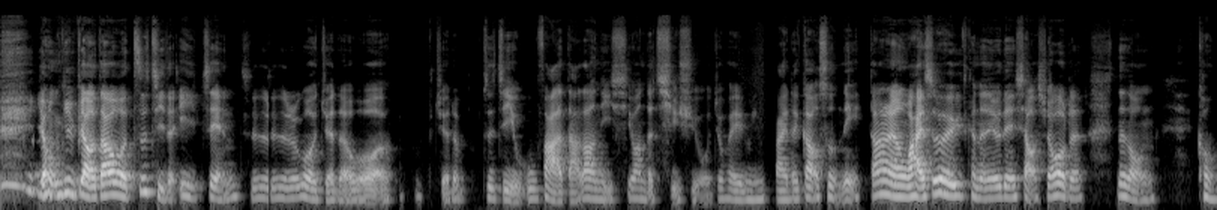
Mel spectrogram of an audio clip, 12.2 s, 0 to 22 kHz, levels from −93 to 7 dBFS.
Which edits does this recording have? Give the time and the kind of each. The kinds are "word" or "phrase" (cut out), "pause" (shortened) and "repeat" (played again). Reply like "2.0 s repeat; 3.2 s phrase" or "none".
2.7 s repeat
